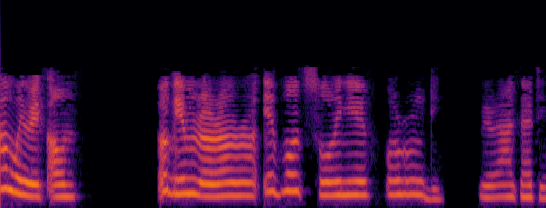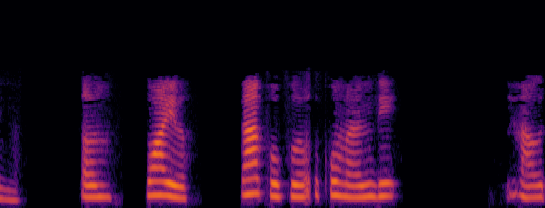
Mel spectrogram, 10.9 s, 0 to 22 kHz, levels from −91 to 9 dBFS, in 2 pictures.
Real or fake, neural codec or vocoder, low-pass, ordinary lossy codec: fake; codec, 16 kHz, 0.5 kbps, FunCodec, trained on Chinese and English, 25 frames a second; 7.2 kHz; MP3, 24 kbps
